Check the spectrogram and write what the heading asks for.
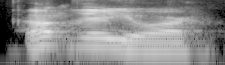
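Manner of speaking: ordinary talk, nothing marked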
